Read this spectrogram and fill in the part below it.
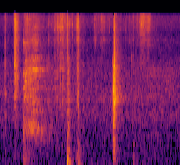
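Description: A plastic bottle is set down with a knock on a table.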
